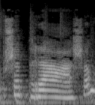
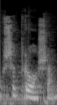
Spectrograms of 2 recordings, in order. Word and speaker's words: przepraszam: пшепрашам пшепрашам і тут Зверніть увагу що пшепрашам вимовляємо з а дуже часто чую від студентів помилку пшепрошам так неправильно пшепрашам і Зазвичай ми відповідаємо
